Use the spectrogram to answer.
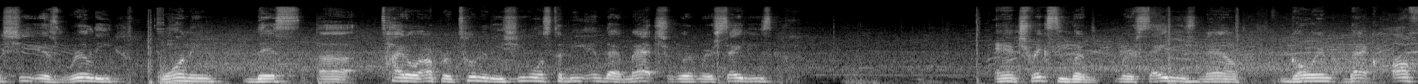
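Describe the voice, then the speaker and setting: A man giving play-by-play wrestling commentary over a video game, addressing listeners in announcer style with stock exclamations. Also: mid-range voice. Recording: clear background noise behind the voice.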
